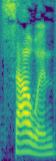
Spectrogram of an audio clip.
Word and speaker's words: Samhain: Samhain from Ireland. – In Gaelic, it's spelled S-A-M-H-A-I-N.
